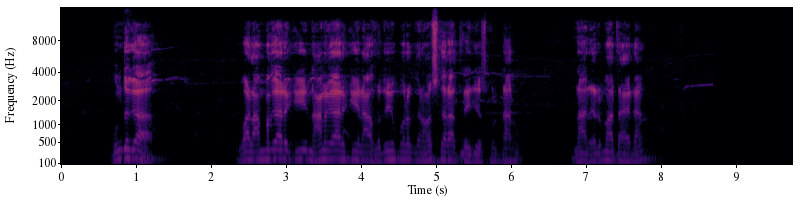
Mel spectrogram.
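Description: An older man speaks with animation into a microphone over a loudspeaker.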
